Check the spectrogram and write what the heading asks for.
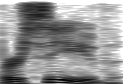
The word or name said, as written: perceive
